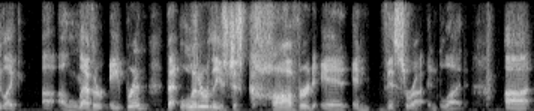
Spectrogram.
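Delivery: normal talking voice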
